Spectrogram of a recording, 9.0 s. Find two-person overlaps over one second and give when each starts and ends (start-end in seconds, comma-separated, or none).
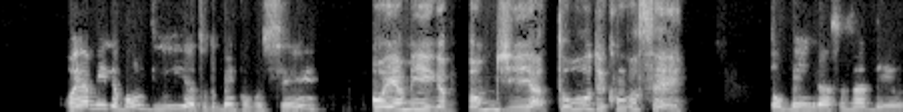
none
